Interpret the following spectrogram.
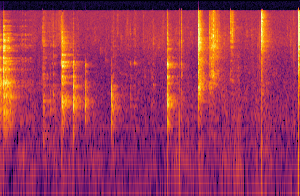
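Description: Metal clinks and knocks as canned tomatoes are emptied from a tin can into a stainless steel stockpot: about eight separate knocks at uneven intervals, a few with a short metallic ring.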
